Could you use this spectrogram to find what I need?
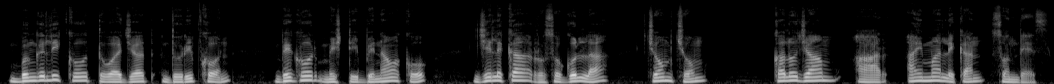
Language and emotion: Santali, neutral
